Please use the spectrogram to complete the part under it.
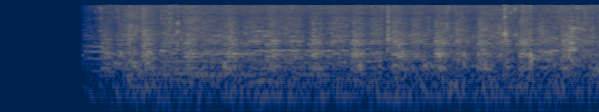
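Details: South African Boerboel dog panting: quick, breathy rhythmic huffs repeating several times a second in a steady run, starting after a brief silence and continuing to the end.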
